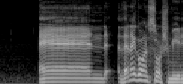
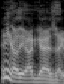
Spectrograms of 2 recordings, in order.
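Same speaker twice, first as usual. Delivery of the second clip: usual speaking voice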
